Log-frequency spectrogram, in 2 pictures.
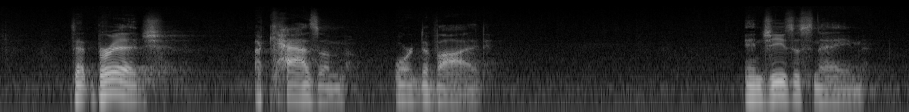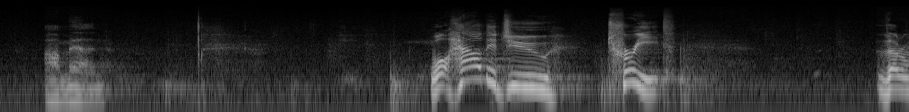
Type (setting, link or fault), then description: setting, large echoing room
